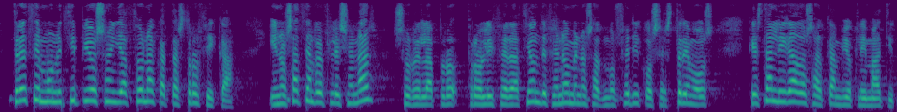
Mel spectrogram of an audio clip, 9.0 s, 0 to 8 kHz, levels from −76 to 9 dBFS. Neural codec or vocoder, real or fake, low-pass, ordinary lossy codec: none; real; 7.2 kHz; none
